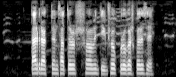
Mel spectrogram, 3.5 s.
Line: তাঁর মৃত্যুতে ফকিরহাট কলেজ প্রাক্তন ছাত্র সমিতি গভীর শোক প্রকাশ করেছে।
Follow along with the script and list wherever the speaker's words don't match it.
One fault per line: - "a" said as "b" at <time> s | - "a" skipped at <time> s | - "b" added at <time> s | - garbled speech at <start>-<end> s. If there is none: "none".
- "মৃত্যুতে ফকিরহাট কলেজ" skipped at 0.7 s
- "গভীর" skipped at 2.1 s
